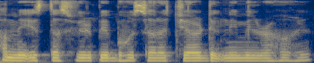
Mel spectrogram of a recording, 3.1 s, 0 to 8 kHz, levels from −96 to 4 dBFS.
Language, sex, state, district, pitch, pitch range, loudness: Hindi, male, Arunachal Pradesh, Longding, 130 Hz, 125-130 Hz, -16 LUFS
